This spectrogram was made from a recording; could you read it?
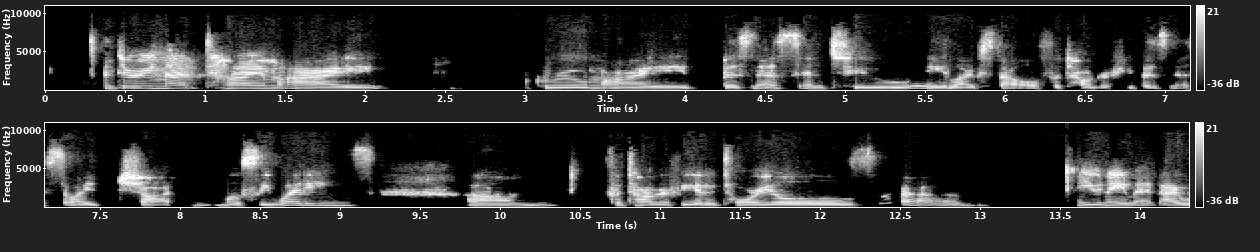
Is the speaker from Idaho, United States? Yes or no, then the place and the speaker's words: no; Southern California, United States; also born or lived in Tokyo, Japan; we immigrated here when I was about 3 to California. Been living here ever since. And I just kind of grew up in different neighborhoods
